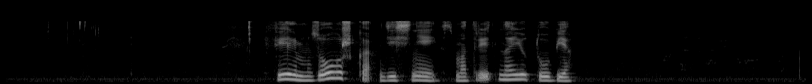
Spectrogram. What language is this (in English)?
Russian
